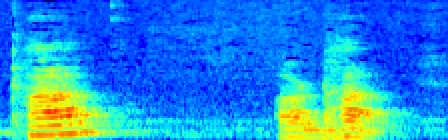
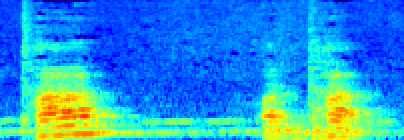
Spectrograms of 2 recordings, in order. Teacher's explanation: जिन वर्णों के उच्चारण में कम प्राणवायु खर्च होती है अल्प प्राण, जिन वर्णों के उच्चारण में अल्प प्राण से 2 गुनी मात्रा खर्च होती है वो महाप्राण ध्वनि कहते हैं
